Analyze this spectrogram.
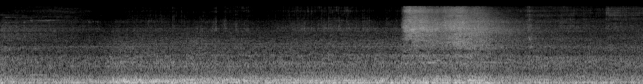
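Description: A second bus rumbles past, its engine droning.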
